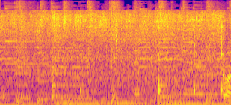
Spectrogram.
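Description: Split shrimp sizzle loudly in a cast iron pan over an open fire, a dense, steady frying hiss close up with a few soft clinks of stirring.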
